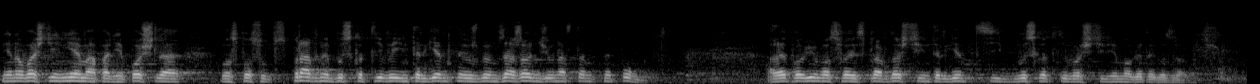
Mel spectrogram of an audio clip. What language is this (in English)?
Polish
